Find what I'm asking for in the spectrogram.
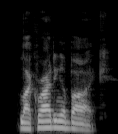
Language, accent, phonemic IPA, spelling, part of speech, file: English, Australia, /laɪk ˈɹaɪdɪŋ ə baɪk/, like riding a bike, prepositional phrase, En-au-like riding a bike.ogg
- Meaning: Said of a skill that, once learned, is never forgotten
